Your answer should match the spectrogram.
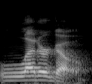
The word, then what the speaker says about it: let her go: pronunciation let's talk about letter go letter go here notice how her sounds like er you don't hear the H ER but I also attach it to the word before so I link those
